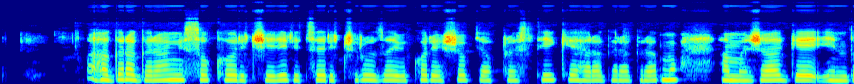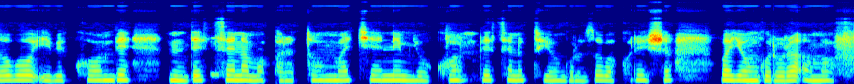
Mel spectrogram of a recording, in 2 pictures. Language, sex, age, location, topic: Kinyarwanda, female, 25-35, Nyagatare, finance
